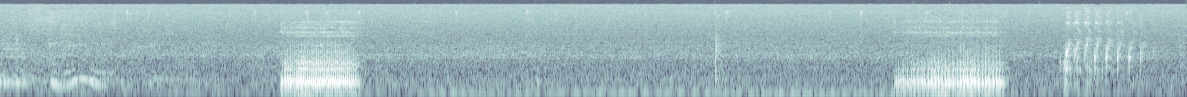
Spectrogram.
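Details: Sleeping snorer: two loud, rough snoring sounds about six seconds apart over quiet room noise, with a brief snort near the end.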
